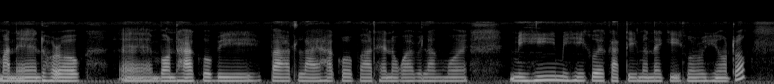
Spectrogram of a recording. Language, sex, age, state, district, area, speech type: Assamese, female, 30-45, Assam, Charaideo, rural, spontaneous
